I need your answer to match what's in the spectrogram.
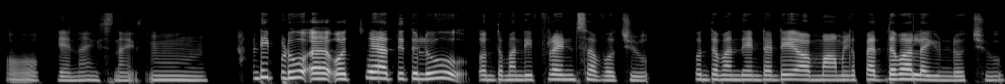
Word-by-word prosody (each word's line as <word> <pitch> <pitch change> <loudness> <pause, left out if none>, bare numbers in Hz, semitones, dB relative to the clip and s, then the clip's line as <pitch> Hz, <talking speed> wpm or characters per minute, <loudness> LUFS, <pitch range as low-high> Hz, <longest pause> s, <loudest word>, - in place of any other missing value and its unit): Okay. 105 - -8 0.2
Nice, 195 -3 -8
nice 185 - -9
హ్మ్. 205 -1 -2 0.5
అంటే 285 - 0
ఇప్పుడు 295 +1 +1 0.2
ఆహ్, 255 -1 +6
వచ్చే 270 +5 +1
అతిథులు 260 0 0 0.5
కొంతమంది 210 0 -2 0.2
ఫ్రెండ్స్ 225 -2 +1
అవ్వచ్చు, 195 -1 -5 0.6
కొంతమంది 220 -1 -1
ఏంటంటే 210 +1 -2 0.2
ఆహ్, 215 - +2
మాములుగా 205 0 -1
పెద్దవాళ్ళు 230 +2 +4
అయ్యి 200 -1 -1
ఉండొచ్చు. 190 0 -6
210 Hz, 115 wpm, -23 LUFS, 200-230 Hz, 0.6 s, ఆహ్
